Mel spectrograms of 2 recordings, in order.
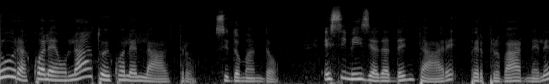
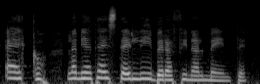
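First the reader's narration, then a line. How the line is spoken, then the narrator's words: Joyful exclamation. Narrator (Italian): esclamò Alice gioiosa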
